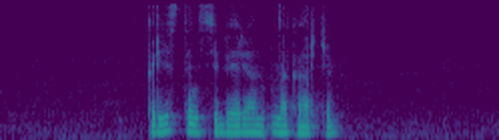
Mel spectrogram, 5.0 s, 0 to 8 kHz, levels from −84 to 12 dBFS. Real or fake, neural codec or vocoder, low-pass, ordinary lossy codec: fake; codec, 16 kHz, 8 kbps, FreqCodec, smaller model; 7.2 kHz; AAC, 48 kbps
